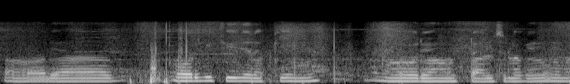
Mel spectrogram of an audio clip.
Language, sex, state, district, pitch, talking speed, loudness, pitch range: Hindi, male, Uttar Pradesh, Etah, 145 Hz, 105 wpm, -20 LUFS, 145-155 Hz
